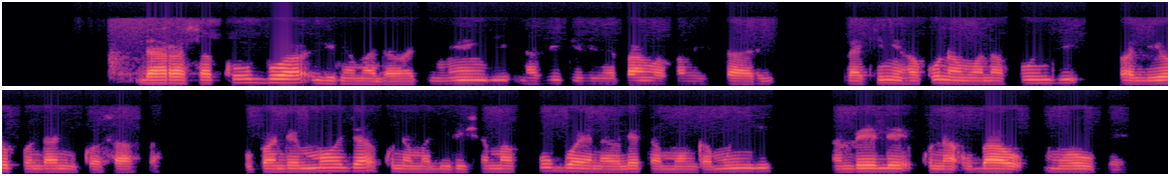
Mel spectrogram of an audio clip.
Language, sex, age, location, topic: Swahili, male, 50+, Nairobi, education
